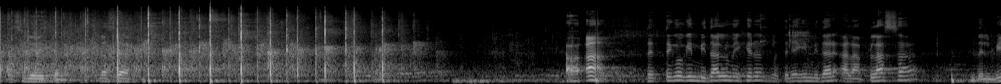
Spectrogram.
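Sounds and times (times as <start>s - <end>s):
sharp close claps: 0.0s - 4.3s
audience applause: 0.0s - 4.5s.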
